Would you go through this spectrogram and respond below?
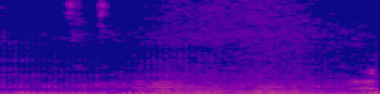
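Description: A low, continuous rumbling purr, close and steady, voiced by a person imitating a contented cat, with no other sounds.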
